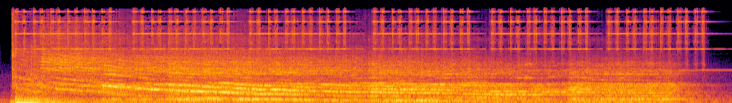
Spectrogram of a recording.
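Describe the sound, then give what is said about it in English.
A shrill bicycle bell rings over and over in rapid trilling bursts with brief gaps between, loud, layered over a dense, rumbling lower background that sounds like a raised voice; the bell's rider rings it repeatedly while chanting "Begone!" “I willed my body out of its catatonic prison and rang my bicycle bell repeatedly, chanting, "Begone!”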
